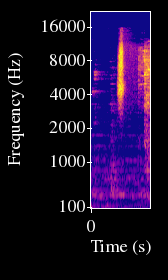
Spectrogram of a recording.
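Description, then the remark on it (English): A drinking glass drops from about 8 inches and shatters, a sharp bright crash followed by a brief scatter of high tinkling fragments, over a low background hum. “That the glass dropped from like 8 inches?”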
